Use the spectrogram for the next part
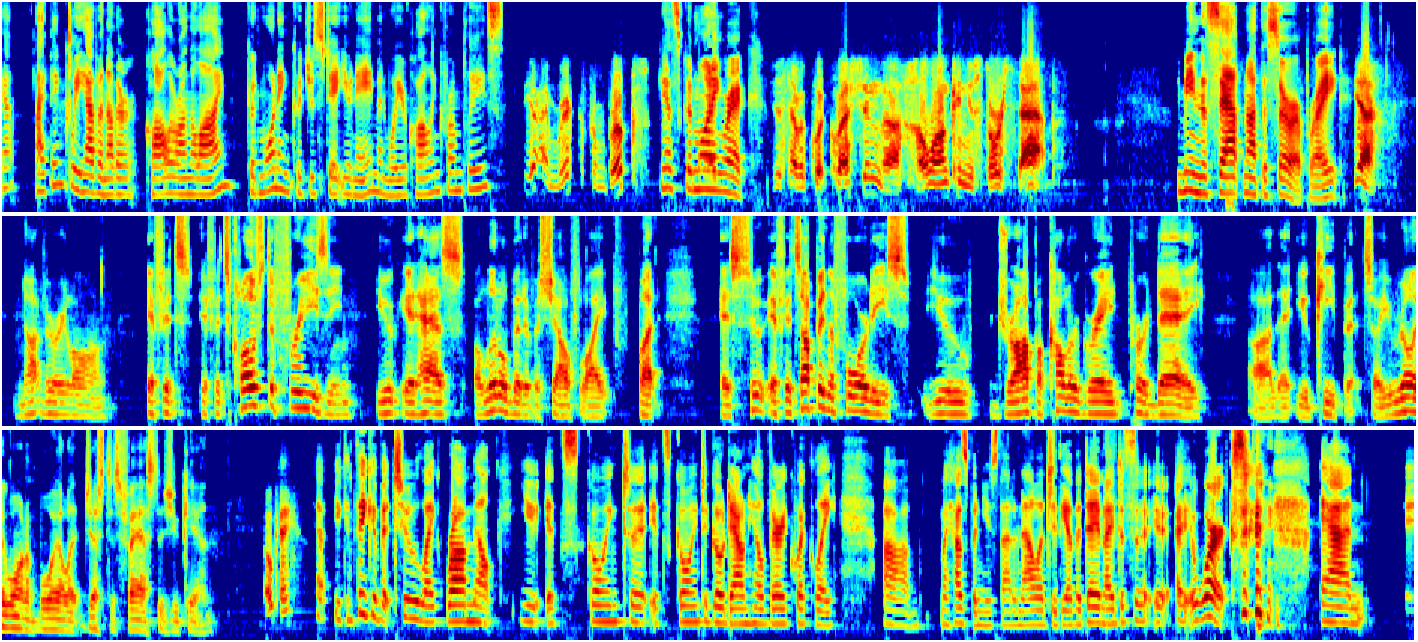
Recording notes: Call In Program: Yes. WERU 89.9 FM Blue Hill, Maine.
